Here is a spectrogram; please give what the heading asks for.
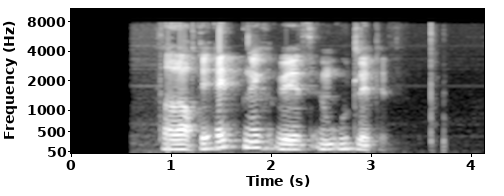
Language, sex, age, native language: Icelandic, male, 50-59, Icelandic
